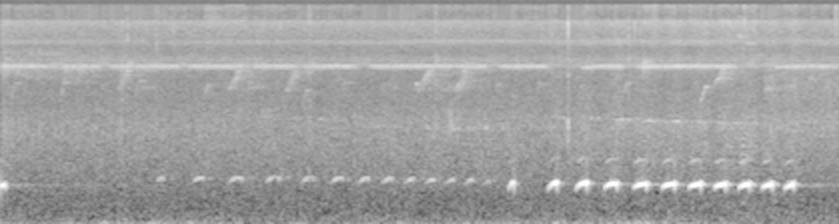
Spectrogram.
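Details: Alimokun, the white-eared brown dove, heard during cage-trap hunting: a faint run of soft low hoots, then about ten louder, evenly spaced hooting notes at a brisk pace.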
